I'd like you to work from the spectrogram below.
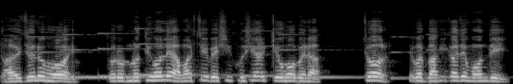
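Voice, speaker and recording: Man voicing a patient, principled weaver father, quick-talking. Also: fairly high pitch, steady tone, music in the background, close to an everyday voice. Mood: warm, welcoming. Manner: admonishing, polite, measured advice-giving. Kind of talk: moral-story cartoon dialogue.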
